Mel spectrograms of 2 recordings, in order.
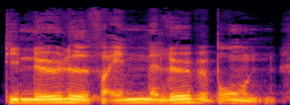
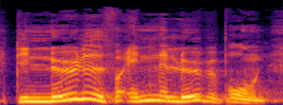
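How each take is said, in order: First: Said in the usual way. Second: "De nølede for enden af løbebroen" pitched higher; emphatic re-reading. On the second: A narrator's reading. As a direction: present "nølede" with a raised, emphatic lift. Re-reads sentence flagged as winner.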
